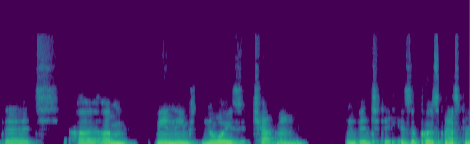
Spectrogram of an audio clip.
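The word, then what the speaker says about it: Noyes: uh a man named noise Chapman identity is a postmaster in Canada his name is not the unpleasant sound it is spelled n-o-y-e-s he ostensibly invented it into 1876.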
